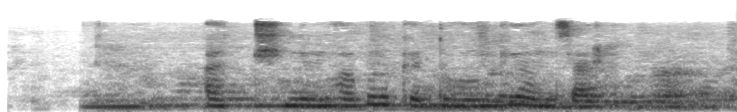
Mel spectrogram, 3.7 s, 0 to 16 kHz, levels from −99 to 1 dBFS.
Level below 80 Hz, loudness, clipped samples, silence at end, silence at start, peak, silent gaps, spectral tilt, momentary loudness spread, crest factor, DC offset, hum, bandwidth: -58 dBFS; -21 LUFS; under 0.1%; 0 s; 0.4 s; -6 dBFS; none; -4.5 dB/octave; 10 LU; 14 dB; under 0.1%; none; 8 kHz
